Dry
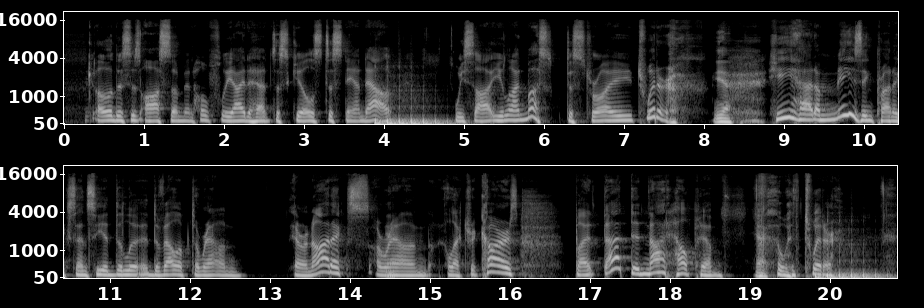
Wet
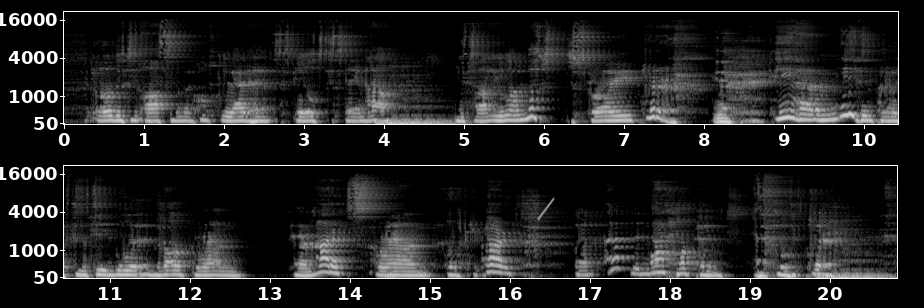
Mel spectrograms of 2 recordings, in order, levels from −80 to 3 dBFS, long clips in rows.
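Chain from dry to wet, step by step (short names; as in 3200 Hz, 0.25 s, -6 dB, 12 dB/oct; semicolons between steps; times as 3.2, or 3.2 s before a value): median-filter separation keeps harmonic; 5.52–6.5 ten-band EQ 125 Hz -6 dB, 250 Hz +8 dB, 500 Hz -7 dB, 2000 Hz -5 dB, 4000 Hz +12 dB; on a send: thinning echo 65 ms, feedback 64%, high-pass 940 Hz, level -6 dB; 16.35–16.55 on the sum: painted sound rise 3100–6700 Hz -25 dBFS; 15.89–17.77 compressor 2:1, threshold -35 dBFS, peak gain reduction 9.5 dB; gain +2.5 dB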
